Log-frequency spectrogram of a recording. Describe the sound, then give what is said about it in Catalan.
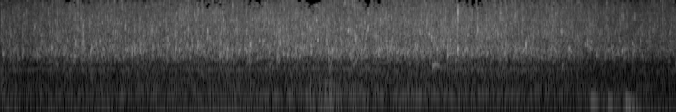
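Steady, continuous babble of a flowing stream, moderately loud, with bright trickling and splashing texture throughout and no voices. “Aigua.”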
